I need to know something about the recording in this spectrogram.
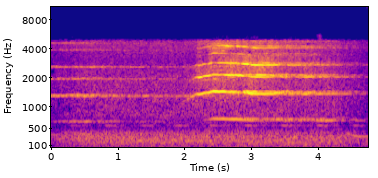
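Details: A humpback whale sings long, steady tonal notes that swell and slide slightly upward over an underwater hiss, recorded at the beaches of Aruba.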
